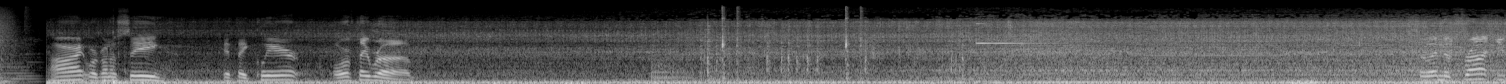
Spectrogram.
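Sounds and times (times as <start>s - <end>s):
car engine idling: 1.3s - 15.0s
sharp click: 6.5s - 8.8s.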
